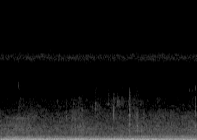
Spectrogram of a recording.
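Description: Steady low rumble of background room noise, with no distinct strike or click.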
